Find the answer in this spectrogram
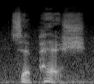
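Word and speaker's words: Țepeș: Vlad the Impaler, Tapes, pronounced Seepesh, was born in the town of Sigashora in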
